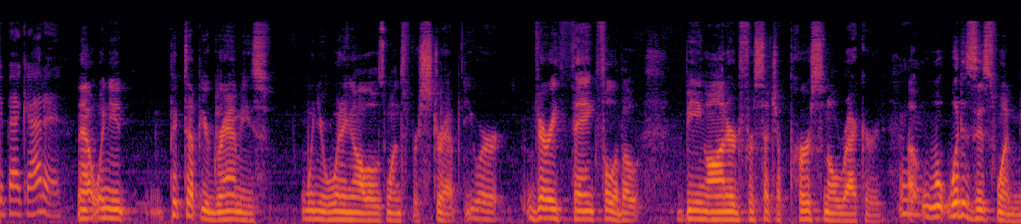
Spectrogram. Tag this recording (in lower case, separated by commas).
speech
